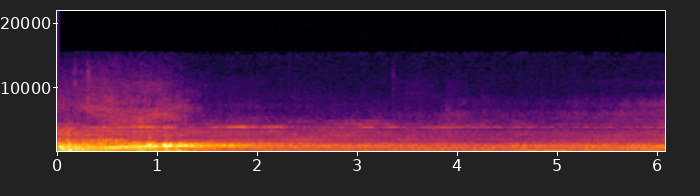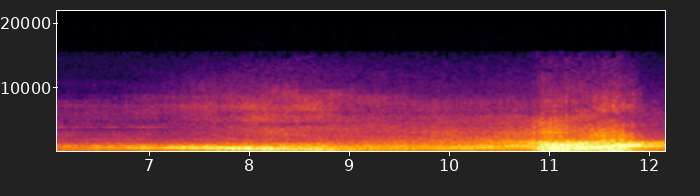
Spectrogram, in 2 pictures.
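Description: A Delta Boeing 767 arriving at Dublin Airport, its engine roar swelling, easing off and swelling again from a distance, ending in a louder broadband rush, with no voices.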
